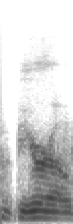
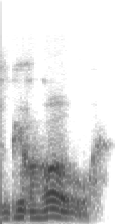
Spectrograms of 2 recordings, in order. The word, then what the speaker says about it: Bureau: eduard and ail but you would pronounce the name as buau not Bureau which we would Anze in Philadelphia and the bureau Foundry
